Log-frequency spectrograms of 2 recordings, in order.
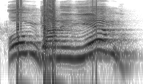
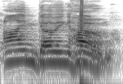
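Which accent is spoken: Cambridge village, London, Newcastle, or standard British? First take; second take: Newcastle; standard British. First: It is said in a Newcastle accent. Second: It is said in a standard educated British accent. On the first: "Newcastle, they say" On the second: "Receive pronunciation"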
